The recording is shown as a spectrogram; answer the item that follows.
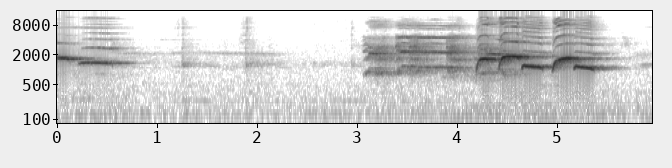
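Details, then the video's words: A kept female black-throated laughingthrush making her 'ro' call to excite males to sing: two whistles, a buzzy harsh rattle, then three loud, steeply falling whistles. "Khướu mái ro kích trống căng lửa/Tiếng khướu mái ro ro kích bổi cực nhạy/Kích là hót"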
